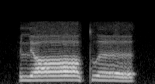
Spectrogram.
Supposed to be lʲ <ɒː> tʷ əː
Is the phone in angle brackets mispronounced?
no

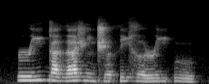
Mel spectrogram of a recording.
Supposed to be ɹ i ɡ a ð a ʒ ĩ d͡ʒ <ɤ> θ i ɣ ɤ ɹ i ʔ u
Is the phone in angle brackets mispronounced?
no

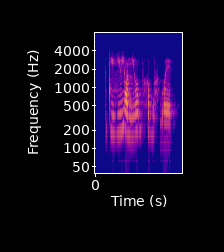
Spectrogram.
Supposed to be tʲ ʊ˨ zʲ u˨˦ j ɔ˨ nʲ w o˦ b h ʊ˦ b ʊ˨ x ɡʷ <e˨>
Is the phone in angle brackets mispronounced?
no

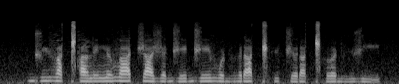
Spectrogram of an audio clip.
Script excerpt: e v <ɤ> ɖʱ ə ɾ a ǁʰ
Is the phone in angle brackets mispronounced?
yes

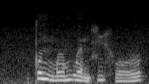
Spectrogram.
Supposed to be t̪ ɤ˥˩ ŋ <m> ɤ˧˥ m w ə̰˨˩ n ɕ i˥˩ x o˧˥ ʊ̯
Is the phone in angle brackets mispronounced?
no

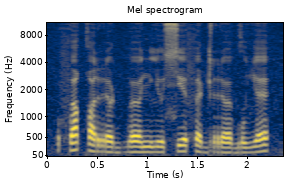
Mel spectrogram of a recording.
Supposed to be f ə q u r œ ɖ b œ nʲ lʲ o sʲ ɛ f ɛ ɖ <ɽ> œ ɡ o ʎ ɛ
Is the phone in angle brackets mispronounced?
yes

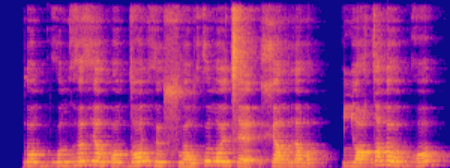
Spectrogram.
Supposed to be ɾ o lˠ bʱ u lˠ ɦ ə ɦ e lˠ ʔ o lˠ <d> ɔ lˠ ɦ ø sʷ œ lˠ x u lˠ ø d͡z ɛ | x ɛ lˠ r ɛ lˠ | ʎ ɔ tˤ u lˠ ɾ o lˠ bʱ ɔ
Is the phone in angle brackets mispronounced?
no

